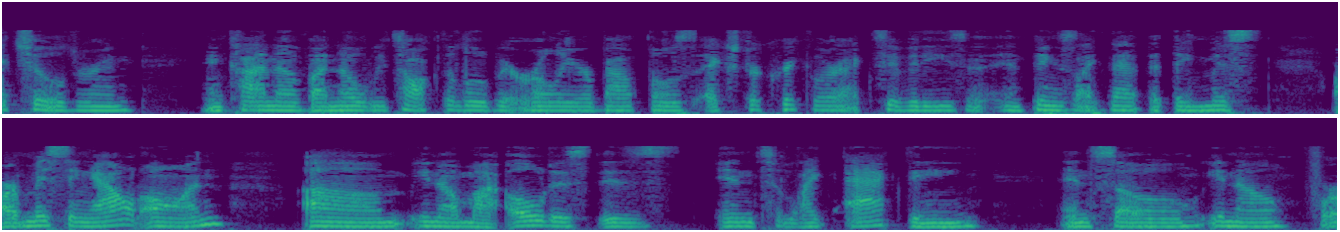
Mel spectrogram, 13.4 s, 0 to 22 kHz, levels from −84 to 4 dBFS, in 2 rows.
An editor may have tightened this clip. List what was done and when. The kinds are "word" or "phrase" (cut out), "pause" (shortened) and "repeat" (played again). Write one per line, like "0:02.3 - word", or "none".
none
